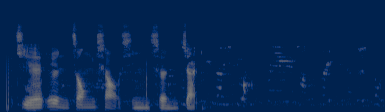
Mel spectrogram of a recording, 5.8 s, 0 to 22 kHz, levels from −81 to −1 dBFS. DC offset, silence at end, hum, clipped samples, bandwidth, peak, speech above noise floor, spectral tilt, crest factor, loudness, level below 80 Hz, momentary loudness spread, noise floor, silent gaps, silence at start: under 0.1%; 0.1 s; none; under 0.1%; 10 kHz; -26 dBFS; 23 dB; -3 dB/octave; 24 dB; -47 LUFS; -86 dBFS; 20 LU; -70 dBFS; none; 0.15 s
